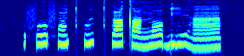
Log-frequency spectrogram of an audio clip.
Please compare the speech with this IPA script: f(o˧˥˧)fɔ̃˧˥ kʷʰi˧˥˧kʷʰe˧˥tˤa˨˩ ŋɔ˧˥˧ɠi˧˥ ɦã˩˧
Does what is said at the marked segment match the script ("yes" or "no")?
yes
